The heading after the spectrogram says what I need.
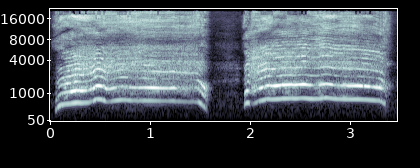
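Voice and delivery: very high, loud, long shriek; scream picking up. Acted. Guard in agony before passing out, escalating scream. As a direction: shriek at the top of the range. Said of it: "starts to pick up a little bit".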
